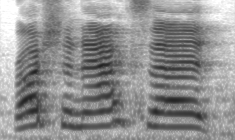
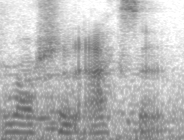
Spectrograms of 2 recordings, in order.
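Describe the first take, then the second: First: Loud, high, drawn-out holler; calling out. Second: Said in the usual way. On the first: Real, not acted. Streamer wants her husband to come do an accent, calling out. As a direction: call across the house, slow and high.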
